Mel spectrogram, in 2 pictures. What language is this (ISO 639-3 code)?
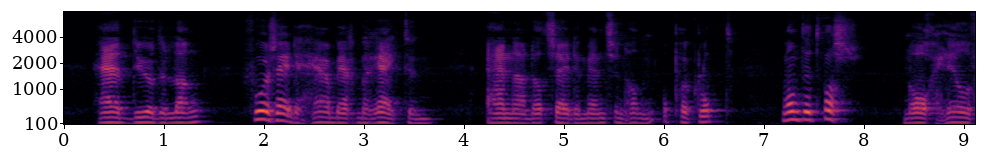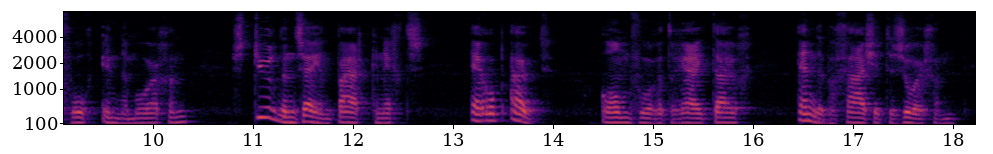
nld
